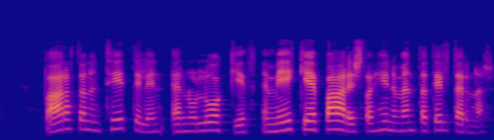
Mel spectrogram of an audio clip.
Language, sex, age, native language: Icelandic, female, 40-49, Icelandic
